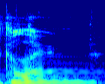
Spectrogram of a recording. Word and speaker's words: cologne: I always found the spelling of cologne weird. Like, what's with the G then if it's cologne?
